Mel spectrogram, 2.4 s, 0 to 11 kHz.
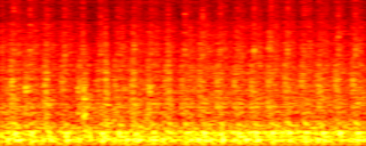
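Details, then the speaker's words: Rusi Chariot 175 trike, older single-cylinder engine at idle: rapid, regular knocking rattle on each firing pulse, from a detached air cleaner. "So ito yung nagpupos din ng ingay bandang huli. Kaya minsan may narinig tayo na lagatok, ito po yan, lumalagatok."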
